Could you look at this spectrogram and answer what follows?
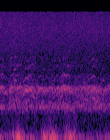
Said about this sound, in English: The prairie grass of North Dakota can look like it's waving hello, but even the geese just fly right over.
